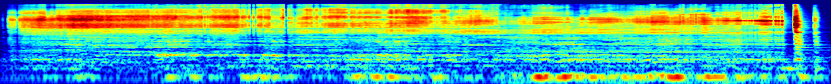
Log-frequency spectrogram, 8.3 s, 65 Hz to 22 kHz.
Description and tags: I scrapped a pick down the low E string of an acoustic guitar. Recorded with Rode NTG-2 mic into Zoom H6 Handy Recorder.
scrape, erie, string, horror, guitar, creak, creepy, door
